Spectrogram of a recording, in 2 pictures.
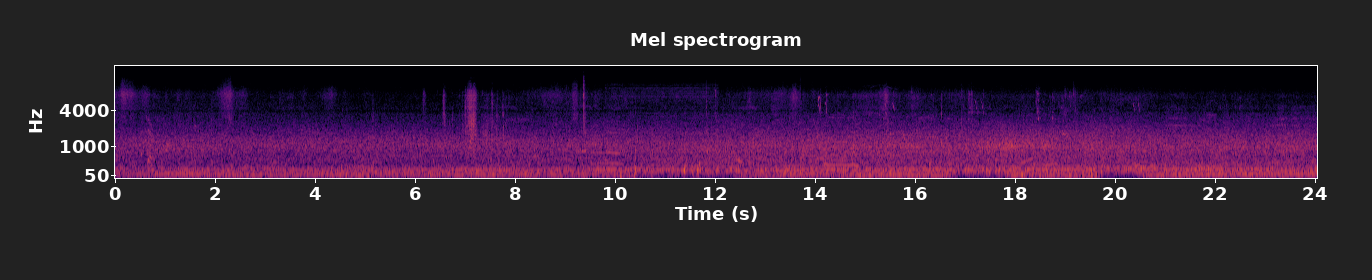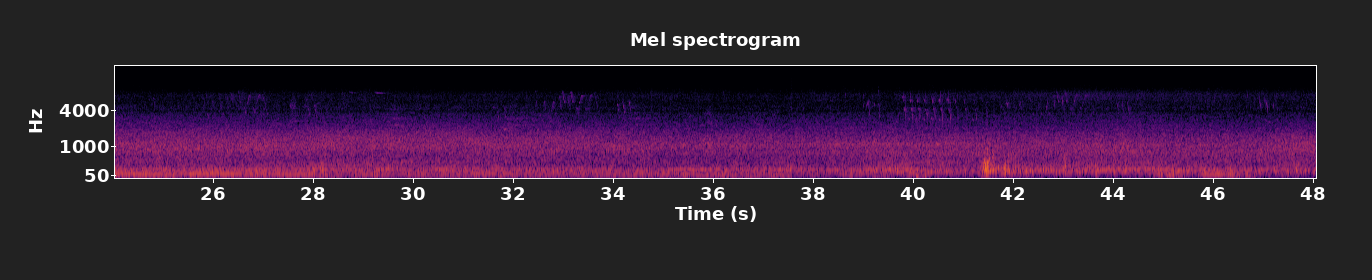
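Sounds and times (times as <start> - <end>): small birds chirping: 7.8 - 17.7.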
